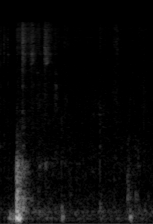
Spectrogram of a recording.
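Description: Near silence with faint room tone, broken once about a quarter second in by a short, soft low sound.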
